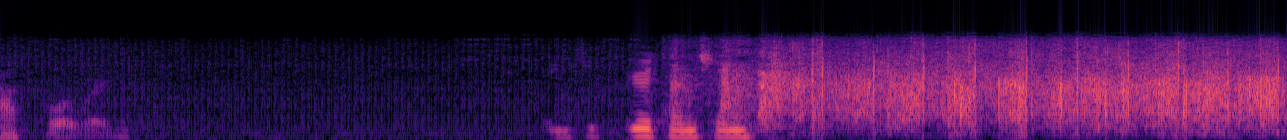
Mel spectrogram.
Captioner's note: applause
